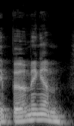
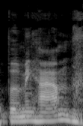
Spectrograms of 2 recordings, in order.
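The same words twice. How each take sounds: First: "Birmingham" with the final -ham shrunk to "um"; Birmingham with reduced ending. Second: "Birmingham" with the final -ham fully sounded; Birmingham with full ending. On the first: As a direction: say "Birmingham" as "BIR-ming-um", h dropped. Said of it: "you know, they say Birmingham". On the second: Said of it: "I just lied because". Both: Shown as a demonstration.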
